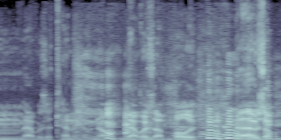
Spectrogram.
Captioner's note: she chuckles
